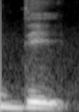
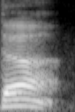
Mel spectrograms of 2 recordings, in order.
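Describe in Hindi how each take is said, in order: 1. यह शब्द लंबे 'ee' स्वर पर खत्म होता है। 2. यह शब्द छोटे 'uh' स्वर पर खत्म होता है। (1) "न कि दी" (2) "इसको प्रोनाउंस किया जा रहा है द"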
